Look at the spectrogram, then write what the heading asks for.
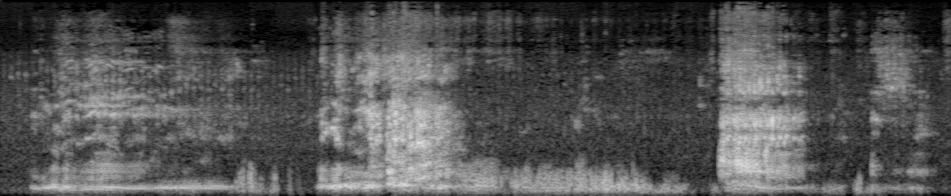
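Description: A Bengal tiger gives long, deep, rumbling roars in three drawn-out bursts.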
